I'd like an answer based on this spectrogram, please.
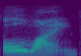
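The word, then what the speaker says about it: Oelwein: You have wine, but it's spelled O E L W E I N, but pronounced old wine.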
